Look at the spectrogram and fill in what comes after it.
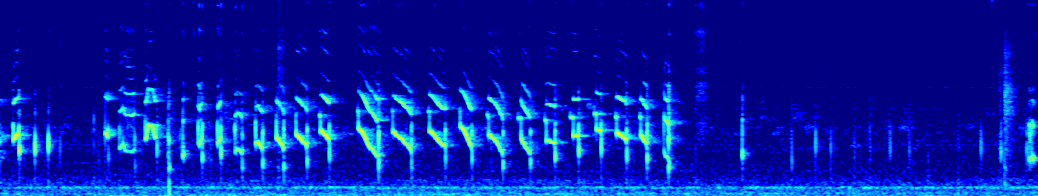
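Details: A white Pomeranian puppy gives a quick series of thin, high-pitched whines, each sliding downward, repeated rapidly for several seconds, with soft clicks and quiet room hum behind.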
